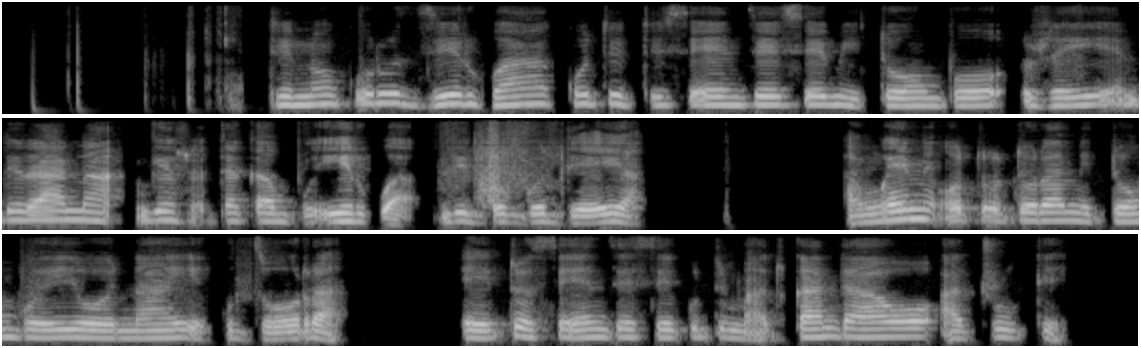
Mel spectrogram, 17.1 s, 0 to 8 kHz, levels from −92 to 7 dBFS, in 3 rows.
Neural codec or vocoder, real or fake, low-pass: none; real; 7.2 kHz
